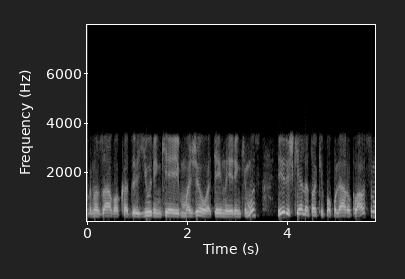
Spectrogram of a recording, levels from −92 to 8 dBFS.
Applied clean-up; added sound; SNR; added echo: none; none; none; none.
